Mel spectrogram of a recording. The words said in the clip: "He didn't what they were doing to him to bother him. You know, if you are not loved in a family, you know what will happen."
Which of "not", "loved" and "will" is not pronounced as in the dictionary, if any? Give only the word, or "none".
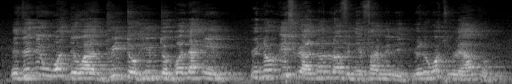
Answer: loved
